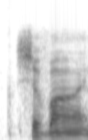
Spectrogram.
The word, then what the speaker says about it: Siobhan: It's pronounced Siobhan.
